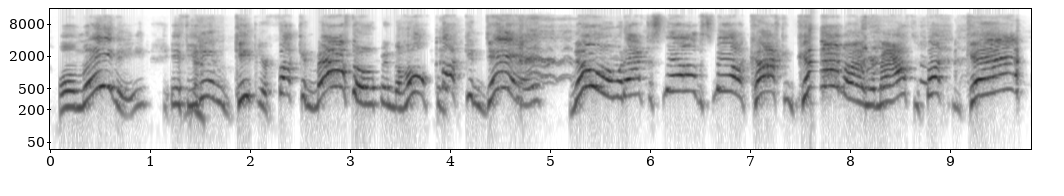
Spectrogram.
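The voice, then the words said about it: Imitates another person's voice. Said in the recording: “do your Chris Neff ... The best part of that impression is how you nailed the horse tooth part of it”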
